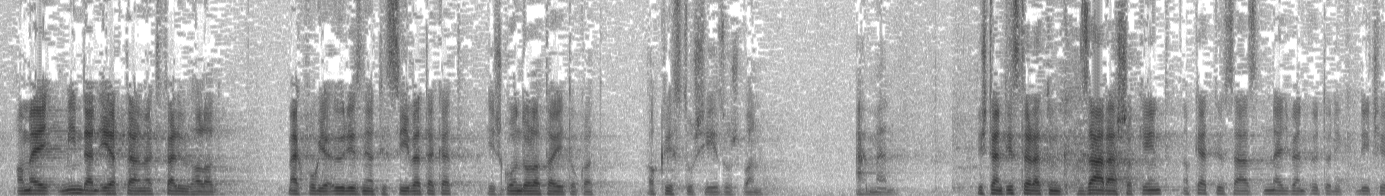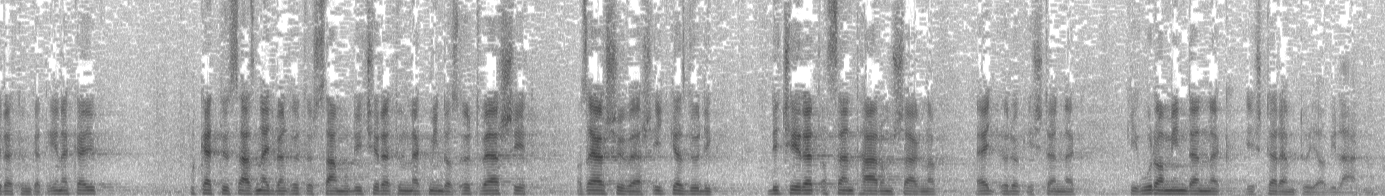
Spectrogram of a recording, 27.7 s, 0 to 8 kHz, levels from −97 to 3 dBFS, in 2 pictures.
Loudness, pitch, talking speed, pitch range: -23 LUFS, 115 Hz, 110 wpm, 105-120 Hz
